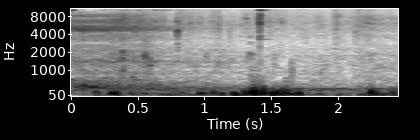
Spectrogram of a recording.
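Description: Faint outdoor ambience: a low, uneven rumble of wind on a handheld camera's microphone, with a few soft handling bumps and a couple of short clicks about a second and a half in.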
